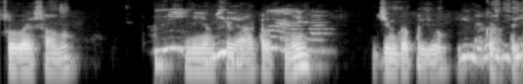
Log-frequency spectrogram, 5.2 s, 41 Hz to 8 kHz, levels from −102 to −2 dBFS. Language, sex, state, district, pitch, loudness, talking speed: Hindi, male, Uttar Pradesh, Etah, 105 Hz, -19 LUFS, 135 wpm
